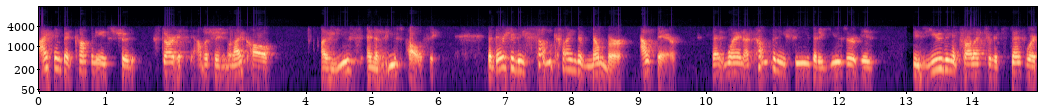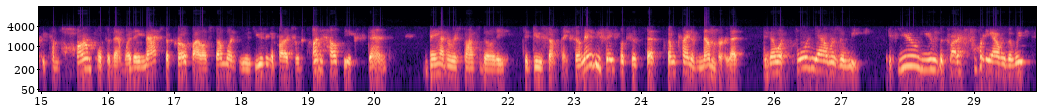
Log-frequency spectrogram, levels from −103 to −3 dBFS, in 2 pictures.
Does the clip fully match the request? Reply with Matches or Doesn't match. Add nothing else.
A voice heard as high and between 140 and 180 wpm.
Doesn't match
